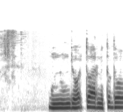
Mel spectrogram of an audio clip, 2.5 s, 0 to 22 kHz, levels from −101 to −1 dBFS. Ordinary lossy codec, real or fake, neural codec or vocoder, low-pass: none; fake; codec, 16 kHz, 8 kbps, FreqCodec, larger model; 7.2 kHz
